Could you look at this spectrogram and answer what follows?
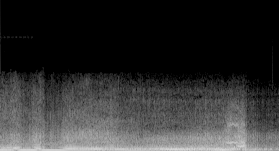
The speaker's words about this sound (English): As the planes come in to land, he goes back inside.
